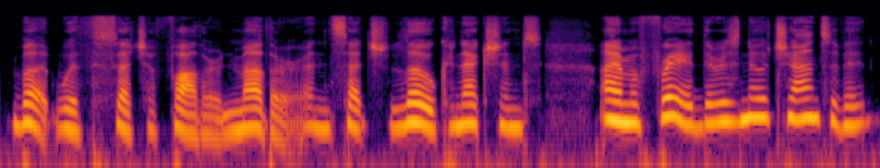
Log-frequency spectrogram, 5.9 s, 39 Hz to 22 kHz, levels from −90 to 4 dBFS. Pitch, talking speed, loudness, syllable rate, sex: 200 Hz, 205 wpm, -20 LUFS, 5.1 syllables/s, female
